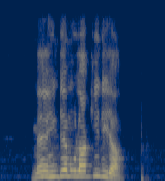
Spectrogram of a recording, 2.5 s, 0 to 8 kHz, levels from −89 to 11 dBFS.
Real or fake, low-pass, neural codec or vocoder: fake; 7.2 kHz; vocoder, 22.05 kHz, 80 mel bands, HiFi-GAN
